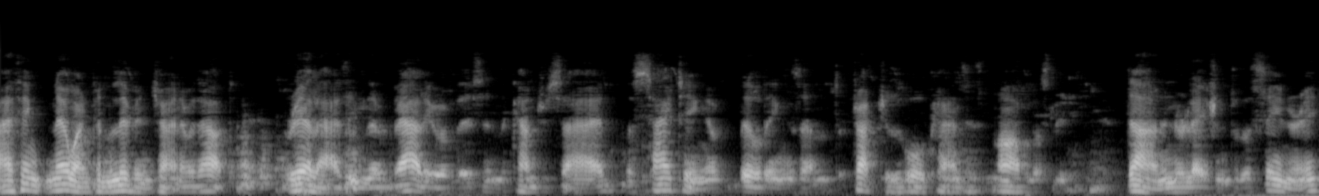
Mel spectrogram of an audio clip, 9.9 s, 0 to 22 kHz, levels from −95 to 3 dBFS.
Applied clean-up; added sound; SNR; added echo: classical method log-MMSE.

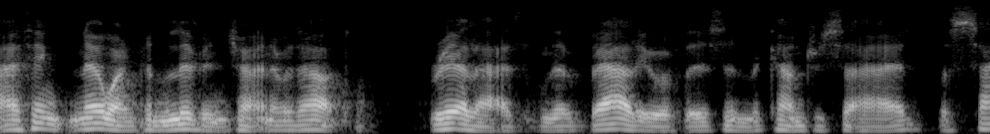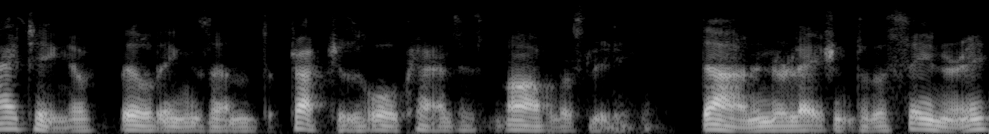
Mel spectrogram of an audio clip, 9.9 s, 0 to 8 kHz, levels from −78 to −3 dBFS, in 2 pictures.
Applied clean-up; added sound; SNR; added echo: neural mask model DeepFilterNet 3.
